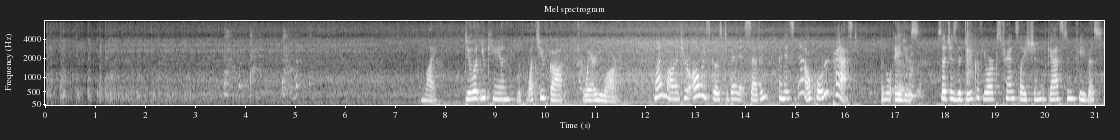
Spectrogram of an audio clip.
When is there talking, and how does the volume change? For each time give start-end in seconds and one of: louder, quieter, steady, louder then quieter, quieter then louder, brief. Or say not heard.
7.5-21.1 steady.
